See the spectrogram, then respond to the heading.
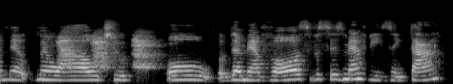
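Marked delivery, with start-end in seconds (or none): none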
